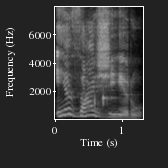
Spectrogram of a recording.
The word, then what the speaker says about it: exagero: som de z tá quando eu falo exagero a palavra se escreve com s ou com x aliás desculpa mas ela tem o som de z então a gente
